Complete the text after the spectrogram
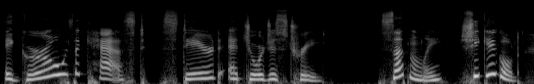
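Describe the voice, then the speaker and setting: Slow expressive woman reading a storybook. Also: fairly high pitch, dry recording, studio quality. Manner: expressive, slow, sing-song. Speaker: children's book reader. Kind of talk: storybook read-aloud.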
